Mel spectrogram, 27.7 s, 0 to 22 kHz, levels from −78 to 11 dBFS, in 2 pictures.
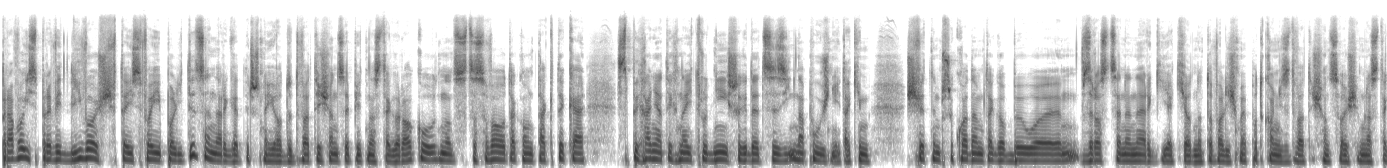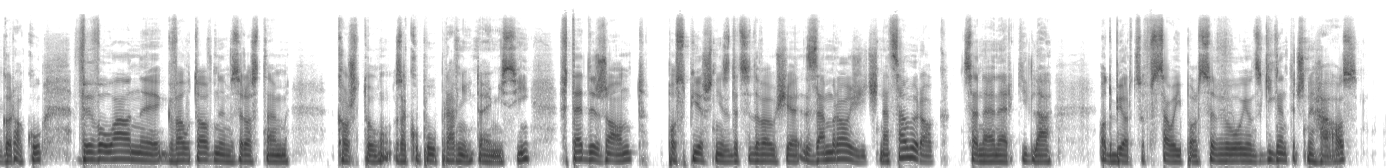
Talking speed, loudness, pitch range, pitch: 135 wpm, -15 LUFS, 115-135 Hz, 125 Hz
